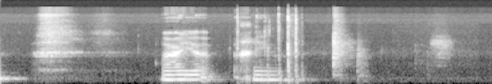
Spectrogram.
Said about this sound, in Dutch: Zo, typen is echt ineens heel lastig als je live bent.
